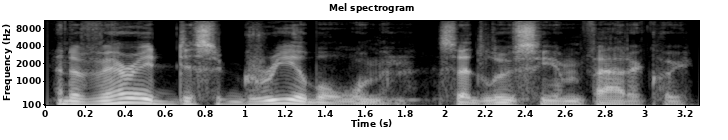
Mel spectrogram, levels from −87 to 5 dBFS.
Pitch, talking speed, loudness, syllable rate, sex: 105 Hz, 145 wpm, -16 LUFS, 5.8 syllables/s, male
